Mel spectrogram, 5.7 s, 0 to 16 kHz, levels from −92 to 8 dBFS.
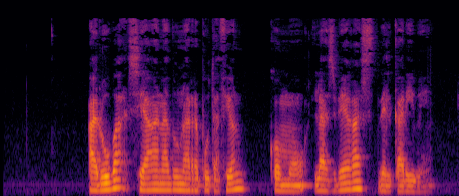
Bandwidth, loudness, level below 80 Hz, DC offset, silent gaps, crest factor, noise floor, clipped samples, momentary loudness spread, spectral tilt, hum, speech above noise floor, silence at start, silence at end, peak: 11.5 kHz; -24 LUFS; -58 dBFS; under 0.1%; none; 20 dB; -67 dBFS; under 0.1%; 9 LU; -7 dB/octave; none; 44 dB; 1.1 s; 0.35 s; -6 dBFS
